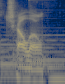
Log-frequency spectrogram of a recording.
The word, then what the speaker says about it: cello: in my head and when i got to see i was thinking cello that's not a word it's cello okay cello there we go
